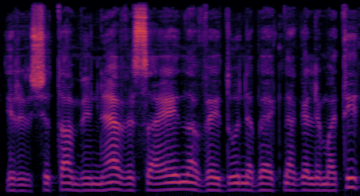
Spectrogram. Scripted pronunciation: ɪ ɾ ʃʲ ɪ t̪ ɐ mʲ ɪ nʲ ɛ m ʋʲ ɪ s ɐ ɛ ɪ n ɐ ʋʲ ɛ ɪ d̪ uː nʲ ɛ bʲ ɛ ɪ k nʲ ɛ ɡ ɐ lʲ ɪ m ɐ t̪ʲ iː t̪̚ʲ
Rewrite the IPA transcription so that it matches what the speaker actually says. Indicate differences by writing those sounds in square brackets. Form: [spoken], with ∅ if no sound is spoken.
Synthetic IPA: ɪ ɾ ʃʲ ɪ t̪ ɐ mʲ ɪ nʲ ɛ [∅] ʋʲ ɪ s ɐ ɛ ɪ n ɐ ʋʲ ɛ ɪ d̪ uː nʲ ɛ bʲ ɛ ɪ k nʲ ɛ ɡ ɐ lʲ ɪ m ɐ t̪ʲ iː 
